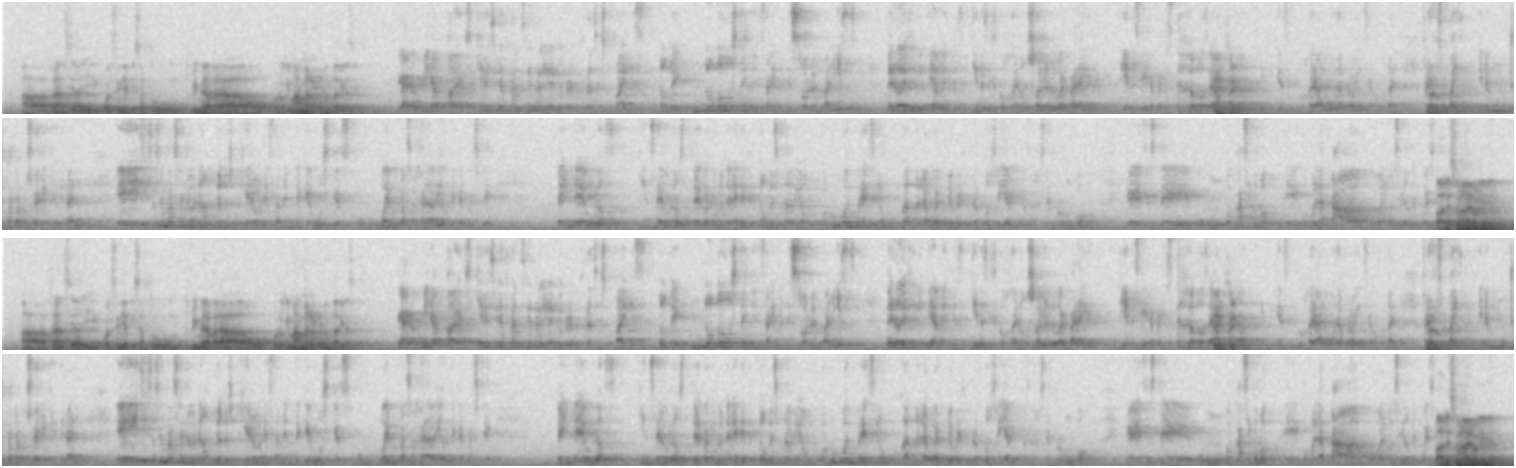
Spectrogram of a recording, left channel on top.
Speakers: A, on the right; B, on the right.
A: a Francia, y cuál sería quizás tu, tu primera parada o, o lo que más
B: claro.
A: me recomendarías.
B: Claro, mira, a ver, si quieres ir a Francia, en realidad yo creo que Francia es un país donde no todo está necesariamente solo en París, pero definitivamente si tienes que escoger un solo lugar para ir, tienes que ir a París. <laughs> O sea,
A: Sí, sí,
B: para si es que tienes que escoger alguna provincia como tal. Francia
A: claro.
B: es un país que tiene mucho por conocer en general. Eh, si estás en Barcelona, yo te sugiero honestamente que busques un buen pasaje de avión que te cueste 20 euros, 15 euros, te recomendaría que te tomes un avión con un buen precio buscando en la web. Yo, por ejemplo, conseguía mis pasajes en Rumbo, que es este, un, co- así como, eh, como la TAM o algo así donde puedes
A: Vale,
B: encontrar
A: es una
B: tu
A: aerolínea.
B: vuelo.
